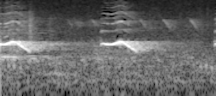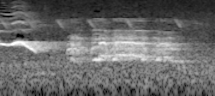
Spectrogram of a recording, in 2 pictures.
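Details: Asian koel calling loudly: three strong whistled notes that climb and then slide down, repeated roughly every one and a half seconds, followed by a burst of harsher, rougher calls and faint higher bird chirps.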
